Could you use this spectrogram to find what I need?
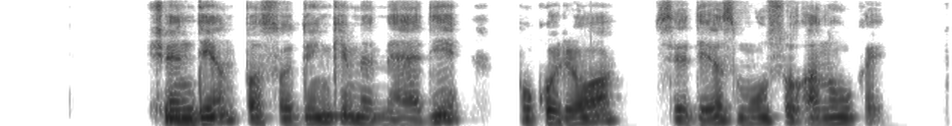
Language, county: Lithuanian, Šiauliai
